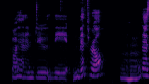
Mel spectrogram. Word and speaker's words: mithril: One of these, I'm going to go ahead and do the mithril.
